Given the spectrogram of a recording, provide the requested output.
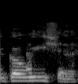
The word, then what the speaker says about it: Goetia: Goetia. Goetia. Do I have it right? Goetia, am I saying it right? Yeah, Goetia. Yeah, that's how you pronounce it.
